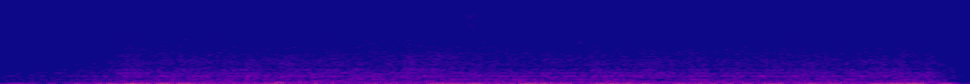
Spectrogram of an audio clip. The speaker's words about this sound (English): man, it is raining. Can you hear, can you guys hear that? Nope. Hear that right here? That's how that is. Listen, listen.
